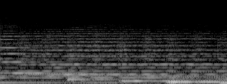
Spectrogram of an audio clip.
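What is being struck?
Nothing is struck.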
